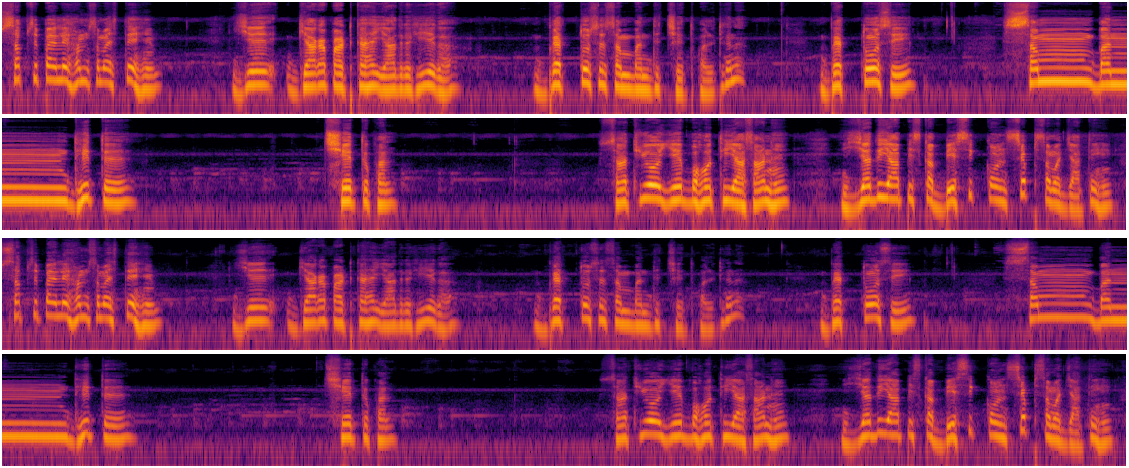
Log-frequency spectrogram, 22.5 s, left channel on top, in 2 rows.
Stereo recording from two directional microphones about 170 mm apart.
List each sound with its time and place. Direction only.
0.0 s a woman's voice: 30° left (ahead or behind)
2.3 s speech: 45° left (ahead or behind)
14.5 s speech: 50° left (ahead or behind)
17.2 s speech: 50° left (ahead or behind); by 22.4 s 20° left (ahead or behind)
